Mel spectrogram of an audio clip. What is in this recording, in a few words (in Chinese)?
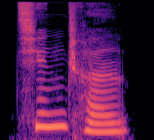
"清晨", Chinese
